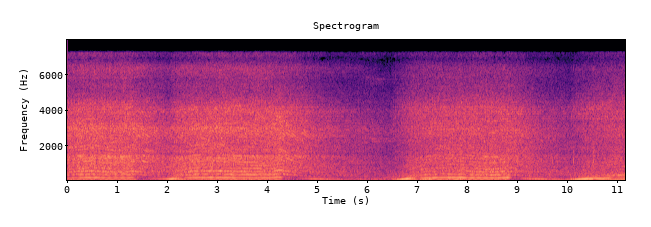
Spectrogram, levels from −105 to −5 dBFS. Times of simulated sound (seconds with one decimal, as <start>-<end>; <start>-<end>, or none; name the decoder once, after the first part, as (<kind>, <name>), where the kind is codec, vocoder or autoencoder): 2.7-4.3 (codec, DAC)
